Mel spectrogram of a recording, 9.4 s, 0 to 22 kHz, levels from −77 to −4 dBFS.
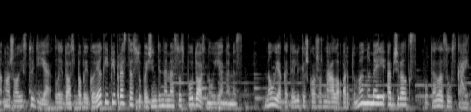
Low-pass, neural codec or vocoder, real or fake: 7.2 kHz; none; real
